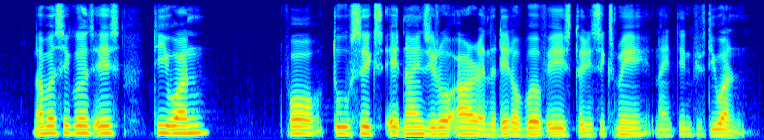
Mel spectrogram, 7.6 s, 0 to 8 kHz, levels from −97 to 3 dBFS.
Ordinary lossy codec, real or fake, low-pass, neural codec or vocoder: none; real; 7.2 kHz; none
